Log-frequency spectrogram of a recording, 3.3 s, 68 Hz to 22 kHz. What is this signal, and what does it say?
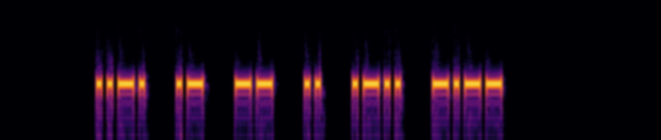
Morse code, heard as a keyed tone, about 46 wpm, spaced as for 33 wpm, 700 Hz. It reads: FAMILY
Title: 2x Character Spacing - Top 500 Words - 45wpm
